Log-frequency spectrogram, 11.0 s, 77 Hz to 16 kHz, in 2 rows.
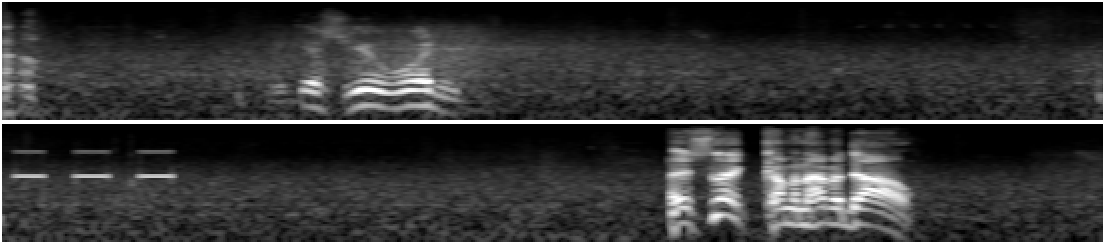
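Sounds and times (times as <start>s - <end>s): short electronic beeps: 5.6s - 6.4s.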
